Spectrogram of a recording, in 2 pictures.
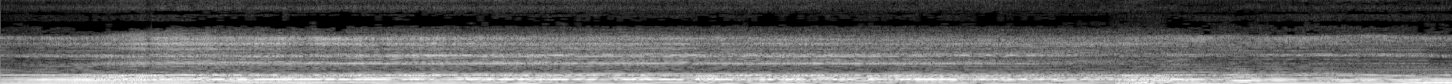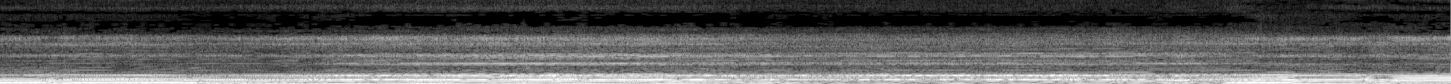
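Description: Harmoniums of a qawwali ensemble playing a slow, unmetred opening: a steady low drone with held notes and a wavering, sliding melodic line above it, with no drumming yet.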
